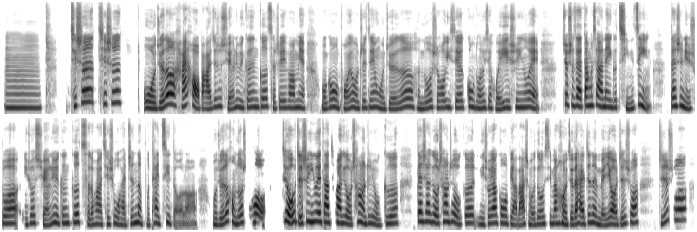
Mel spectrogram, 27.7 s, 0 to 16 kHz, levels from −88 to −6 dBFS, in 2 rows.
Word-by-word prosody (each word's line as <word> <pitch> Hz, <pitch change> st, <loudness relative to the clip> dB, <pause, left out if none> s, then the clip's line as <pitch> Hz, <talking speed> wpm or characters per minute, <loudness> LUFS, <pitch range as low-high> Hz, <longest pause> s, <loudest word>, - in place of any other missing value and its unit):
嗯， 225 Hz, 0 st, -4 dB, 0.6 s
其 280 Hz, -, 0 dB
实 300 Hz, +7 st, +1 dB, 0.3 s
其 355 Hz, -, -4 dB
实 380 Hz, +2 st, -3 dB, 0.6 s
我 210 Hz, -2 st, +1 dB
觉 200 Hz, +2 st, 0 dB
得 335 Hz, +1 st, +9 dB
还 275 Hz, -2 st, +4 dB
好 320 Hz, -, +5 dB
吧， 185 Hz, 0 st, 0 dB
就 245 Hz, +5 st, -6 dB
是 270 Hz, +1 st, -4 dB
旋 195 Hz, -7 st, -6 dB
律 240 Hz, -1 st, -3 dB
跟 245 Hz, +2 st, -3 dB
歌 265 Hz, +2 st, -3 dB
词 235 Hz, -6 st, -7 dB
这 225 Hz, +3 st, -7 dB
一 225 Hz, 0 st, -4 dB
方 225 Hz, -1 st, -2 dB
面， 225 Hz, -3 st, -2 dB, 0.3 s
我 190 Hz, -, -4 dB
跟 235 Hz, +6 st, -3 dB
我 245 Hz, -, +1 dB
朋 195 Hz, -1 st, -4 dB
友 230 Hz, -2 st, -2 dB
之 225 Hz, +2 st, -5 dB
间， 240 Hz, +2 st, -3 dB
我 200 Hz, -5 st, -3 dB
觉 180 Hz, 0 st, -5 dB
得 255 Hz, +5 st, -1 dB
很 205 Hz, -6 st, -6 dB
多 205 Hz, +5 st, -4 dB
时 230 Hz, -1 st, -7 dB
候 225 Hz, +1 st, -4 dB
一 240 Hz, -, -2 dB
些 225 Hz, 0 st, -4 dB
共 255 Hz, +3 st, -3 dB
同 210 Hz, -3 st, -3 dB
的 215 Hz, -, -3 dB
一 -, -, -3 dB
些 225 Hz, -, -5 dB
回 190 Hz, -3 st, -5 dB
忆， 225 Hz, +1 st, -1 dB
是 235 Hz, +2 st, -5 dB
因 235 Hz, 0 st, -2 dB
为 240 Hz, -4 st, -1 dB, 0.4 s
就 340 Hz, -, -2 dB
是 305 Hz, -2 st, -3 dB
在 280 Hz, -2 st, +5 dB
当 290 Hz, +3 st, +2 dB
下 290 Hz, -3 st, +3 dB
那 255 Hz, -1 st, +1 dB
一 -, -, -2 dB
个 235 Hz, 0 st, -4 dB
情 195 Hz, -3 st, -2 dB
境， 265 Hz, 0 st, -1 dB, 0.4 s
但 280 Hz, 0 st, +2 dB
是 285 Hz, 0 st, 0 dB
你 215 Hz, -7 st, +1 dB
说 235 Hz, +3 st, +1 dB
你 195 Hz, -, -6 dB
说 245 Hz, +2 st, -2 dB
旋 190 Hz, -8 st, -4 dB
律 255 Hz, +3 st, 0 dB
跟 245 Hz, +1 st, -2 dB
歌 270 Hz, +3 st, 0 dB
词 265 Hz, -7 st, -6 dB
的 190 Hz, -, -3 dB
话， 215 Hz, +1 st, -1 dB
其 205 Hz, +1 st, -6 dB
实 210 Hz, -, -7 dB
我 220 Hz, -3 st, -2 dB
还 185 Hz, -1 st, -3 dB
真 230 Hz, +7 st, -2 dB
的 265 Hz, -1 st, +3 dB
不 205 Hz, -4 st, -11 dB
太 250 Hz, +7 st, -3 dB
记 240 Hz, +4 st, -3 dB
得 220 Hz, -, -10 dB
了。 -, -, -10 dB, 0.3 s
我 200 Hz, -2 st, -2 dB
觉 195 Hz, +2 st, -1 dB
得 300 Hz, -, +2 dB
很 275 Hz, -8 st, 0 dB
多 245 Hz, +3 st, +1 dB
时 270 Hz, -, -6 dB
候， 265 Hz, +2 st, +5 dB, 0.3 s
就 300 Hz, -5 st, +8 dB
我 250 Hz, +6 st, +7 dB
只 225 Hz, -5 st, +3 dB
是 300 Hz, +5 st, 0 dB
因 285 Hz, 0 st, +6 dB
为 300 Hz, -1 st, +6 dB
他 275 Hz, -2 st, +8 dB
突 255 Hz, -, -10 dB
然 255 Hz, -1 st, +8 dB
给 240 Hz, -, -1 dB
我 210 Hz, -2 st, 0 dB
唱 285 Hz, +7 st, +1 dB
了 250 Hz, -, +3 dB
这 235 Hz, +1 st, -2 dB
首 205 Hz, -5 st, -3 dB
歌， 235 Hz, +6 st, -2 dB, 0.4 s
但 305 Hz, -1 st, +5 dB
是 295 Hz, -, -1 dB
他 295 Hz, -, +3 dB
给 275 Hz, -, -1 dB
我 245 Hz, -, +3 dB
唱 290 Hz, +4 st, +1 dB
这 290 Hz, -, -3 dB
首 240 Hz, -6 st, 0 dB
歌， 245 Hz, +4 st, -1 dB
你 210 Hz, -4 st, -6 dB
说 230 Hz, +4 st, -5 dB
要 250 Hz, +1 st, +5 dB
跟 250 Hz, 0 st, -1 dB
我 -, -, +2 dB
表 200 Hz, -4 st, -2 dB
达 185 Hz, +2 st, +1 dB
什 220 Hz, -, -6 dB
么 190 Hz, -2 st, -3 dB
东 215 Hz, +3 st, -3 dB
西 230 Hz, -, -9 dB
吗？ 235 Hz, +1 st, 0 dB
我 215 Hz, -, +3 dB
觉 200 Hz, 0 st, -2 dB
得 215 Hz, -, +6 dB
还 220 Hz, -1 st, +3 dB
真 260 Hz, +4 st, -3 dB
的 260 Hz, -2 st, +1 dB
没 185 Hz, -3 st, -2 dB
有， 215 Hz, -2 st, +4 dB
只 200 Hz, 0 st, -6 dB
是 -, -, -3 dB
说 260 Hz, +2 st, +1 dB, 0.4 s
只 230 Hz, -, -5 dB
是 320 Hz, -, -2 dB
说 350 Hz, 0 st, +2 dB
235 Hz, 305 characters per minute, -22 LUFS, 215-260 Hz, 0.6 s, 得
